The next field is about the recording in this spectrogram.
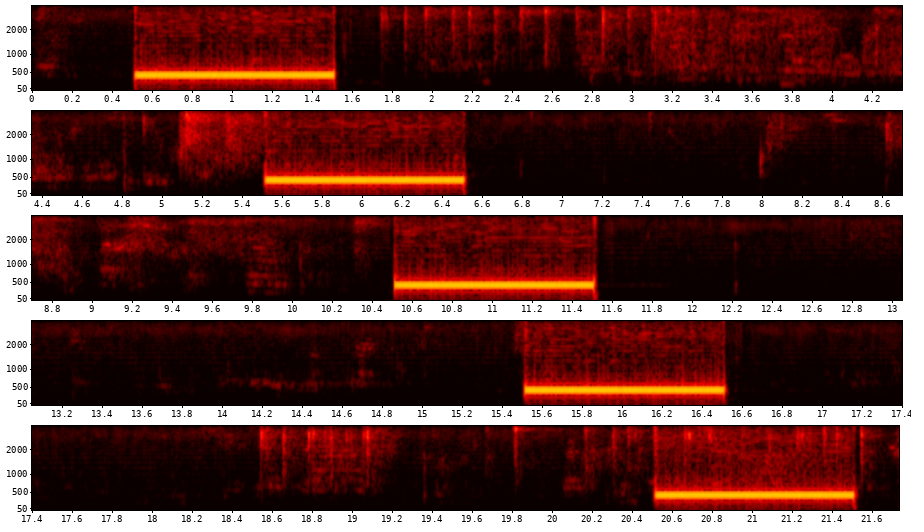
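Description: An unanswered outgoing phone call: the ringback tone sounds five times, each a steady low buzz about a second long, repeating every five seconds, with faint noise in the gaps.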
